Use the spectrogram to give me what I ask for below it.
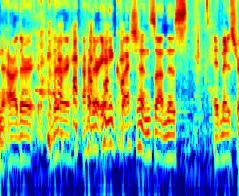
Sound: laughing

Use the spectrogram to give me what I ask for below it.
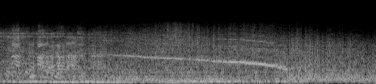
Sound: bomb whistles down

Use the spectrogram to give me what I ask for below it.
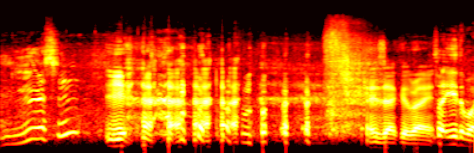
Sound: both chuckle

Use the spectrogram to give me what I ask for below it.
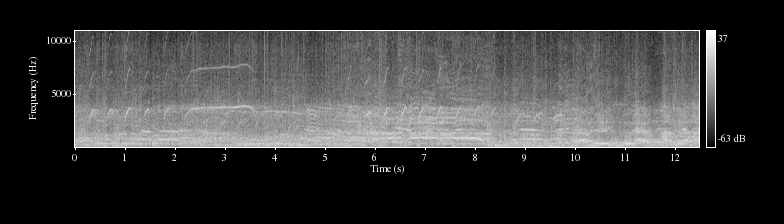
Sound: Crowd chanting for FURIA

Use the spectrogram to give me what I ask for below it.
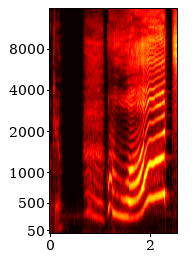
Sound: GOKU gasps

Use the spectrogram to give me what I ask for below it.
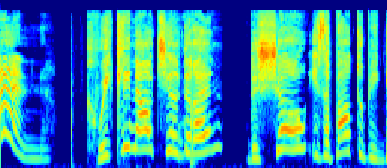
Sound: none

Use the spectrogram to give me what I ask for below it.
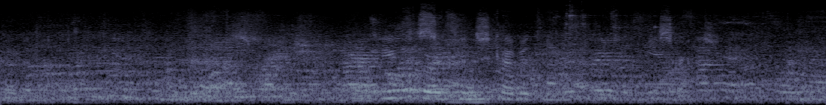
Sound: people chattering

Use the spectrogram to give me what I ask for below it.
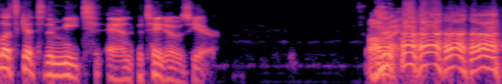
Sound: laughter

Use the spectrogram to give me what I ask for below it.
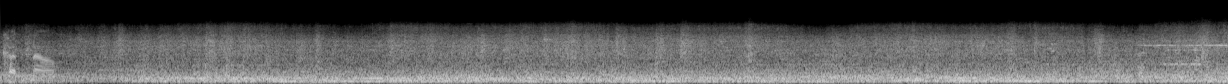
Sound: sound of the train moving

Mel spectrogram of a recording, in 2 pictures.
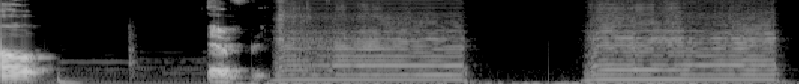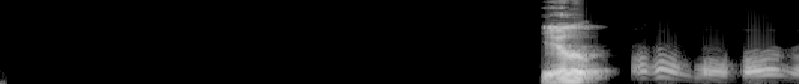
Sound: phone buzzes

